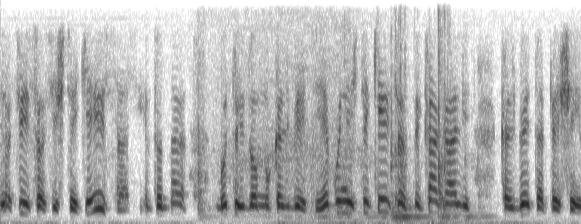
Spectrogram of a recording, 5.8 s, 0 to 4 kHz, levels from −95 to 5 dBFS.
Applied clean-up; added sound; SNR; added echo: none; Sliding door; 18 dB; none.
